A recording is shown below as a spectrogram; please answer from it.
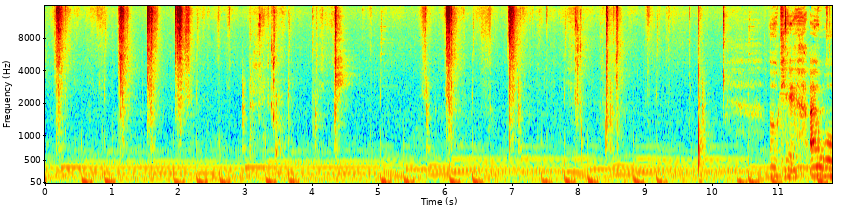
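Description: Tarot cards are drawn and handled during a reading, with repeated soft slaps and shuffling flicks at an uneven rhythm over a steady background tone, and a person talking now and then.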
